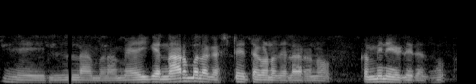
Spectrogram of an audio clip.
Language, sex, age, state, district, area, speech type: Kannada, male, 18-30, Karnataka, Tumkur, urban, conversation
